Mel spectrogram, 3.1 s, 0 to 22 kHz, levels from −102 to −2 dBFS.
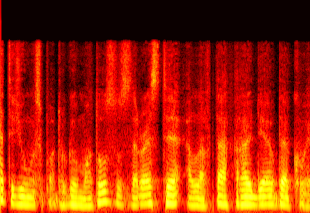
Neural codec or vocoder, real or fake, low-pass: codec, 16 kHz in and 24 kHz out, 0.4 kbps, LongCat-Audio-Codec, fine tuned four codebook decoder; fake; 10.8 kHz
